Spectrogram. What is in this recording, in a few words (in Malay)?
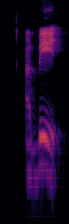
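"abid", Malay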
